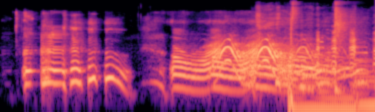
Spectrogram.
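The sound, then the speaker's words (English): A person imitates a cougar roar, starting with a quick series of yowling bursts, then a long, loud, growling roar that swoops up and down in pitch. “What we, a cougar roar, please.”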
